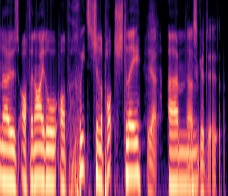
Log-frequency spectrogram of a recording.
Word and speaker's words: Huitzilopochtli: He cuts the golden nose off an idol of Huitzilopochtli. Yeah, that's a good pronunciation.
